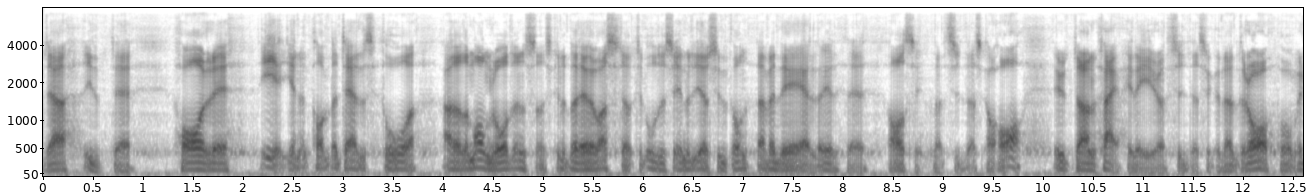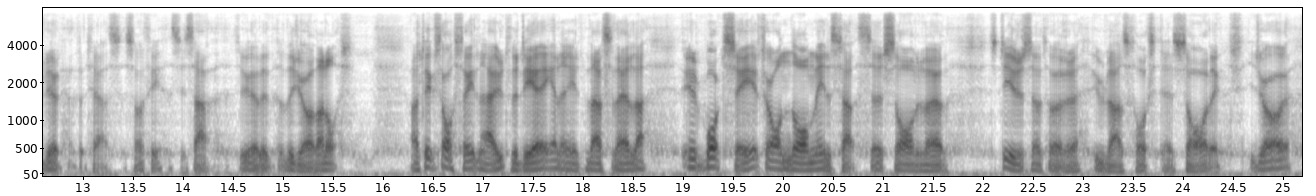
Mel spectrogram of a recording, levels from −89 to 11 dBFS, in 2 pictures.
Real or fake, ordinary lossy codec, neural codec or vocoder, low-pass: fake; none; autoencoder, 22.05 kHz, a latent of 192 numbers a frame, VITS, trained on many speakers; 7.2 kHz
